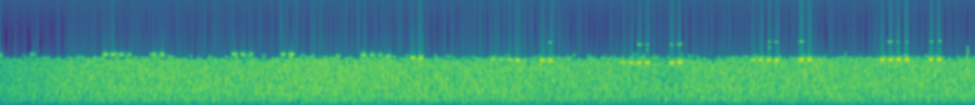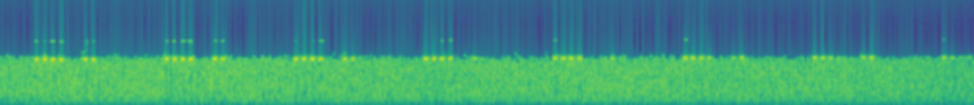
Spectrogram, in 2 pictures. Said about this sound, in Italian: Provate a chiudere gli occhi. Se non vi avessimo già detto che è la voce di un satellite, non lo scambiereste per un coro di grilli in una tiepida sera d'estate? Quelli che sembrano grilli sono invece gli impulsi corrispondenti alle lettere H e I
